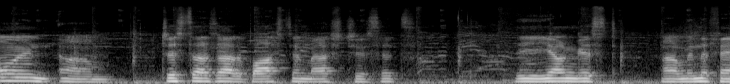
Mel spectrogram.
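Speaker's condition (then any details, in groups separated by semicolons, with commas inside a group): ALS; leg onset, speech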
